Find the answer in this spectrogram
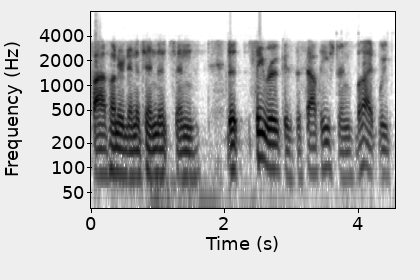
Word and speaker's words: SEARUC: Um, it's pronounced Seuk. Okay. Seuk. See, I was I I was going to say Cu and that would have been totally wrong, but that makes more sense.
